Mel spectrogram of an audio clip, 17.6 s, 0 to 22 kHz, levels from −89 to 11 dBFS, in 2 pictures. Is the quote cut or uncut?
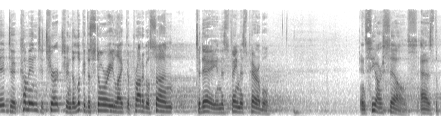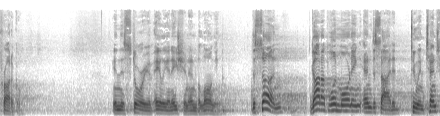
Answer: cut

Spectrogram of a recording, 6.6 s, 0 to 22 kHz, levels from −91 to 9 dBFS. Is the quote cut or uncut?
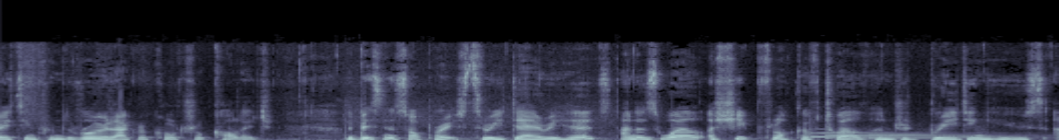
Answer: cut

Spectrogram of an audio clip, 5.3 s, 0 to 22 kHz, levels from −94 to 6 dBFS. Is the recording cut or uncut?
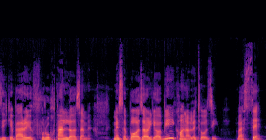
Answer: uncut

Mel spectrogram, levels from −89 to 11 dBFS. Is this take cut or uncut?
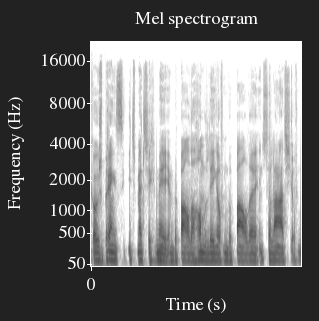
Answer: uncut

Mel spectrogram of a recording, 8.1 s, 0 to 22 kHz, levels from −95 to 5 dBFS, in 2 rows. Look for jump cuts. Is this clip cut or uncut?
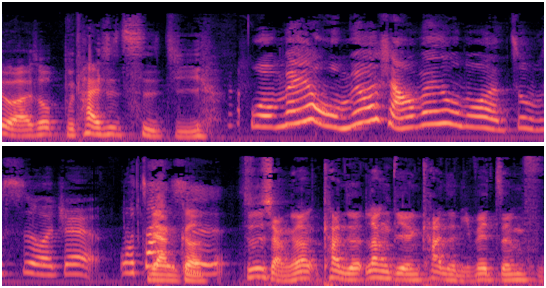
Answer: cut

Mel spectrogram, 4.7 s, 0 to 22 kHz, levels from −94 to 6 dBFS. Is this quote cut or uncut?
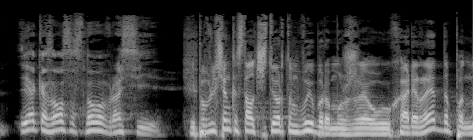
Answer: cut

